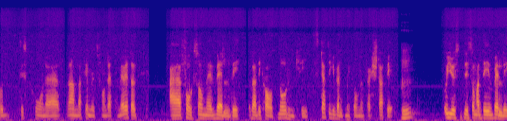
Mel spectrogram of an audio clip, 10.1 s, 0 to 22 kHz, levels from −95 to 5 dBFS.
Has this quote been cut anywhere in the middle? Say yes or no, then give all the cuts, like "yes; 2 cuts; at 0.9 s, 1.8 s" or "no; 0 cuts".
yes; 3 cuts; at 1.3 s, 4.9 s, 7.9 s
